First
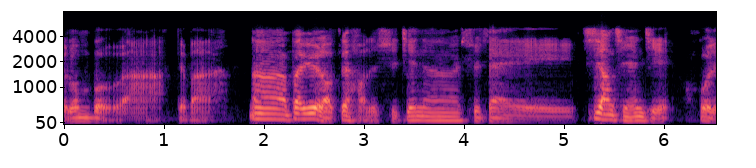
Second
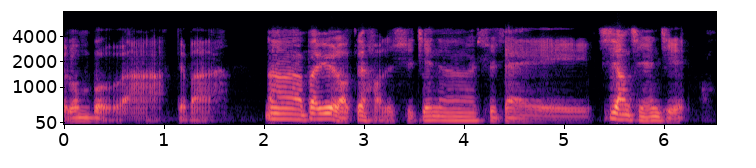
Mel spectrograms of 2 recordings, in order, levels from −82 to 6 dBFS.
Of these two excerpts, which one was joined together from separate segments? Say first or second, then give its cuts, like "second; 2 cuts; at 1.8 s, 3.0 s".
first; 1 cut; at 1.8 s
